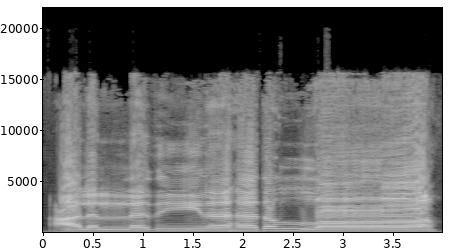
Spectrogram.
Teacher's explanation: اللہ کے نام کو یہاں موٹا کریں گے کیونکہ اس سے پہلے زبر آ رہی ہے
